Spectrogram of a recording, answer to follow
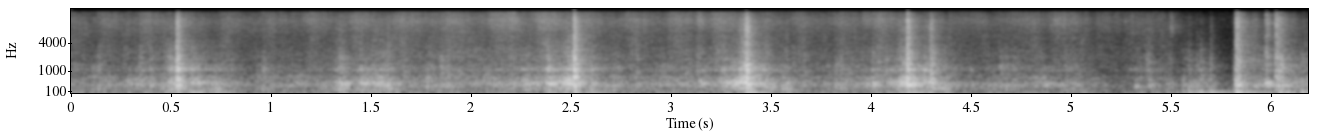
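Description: Plastic salad spinner spun by hand as fast as it will go, spin-drying wet compression stockings: a whirring broken by a sharp plastic clack about once a second, a creepy noise.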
